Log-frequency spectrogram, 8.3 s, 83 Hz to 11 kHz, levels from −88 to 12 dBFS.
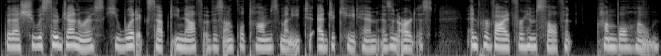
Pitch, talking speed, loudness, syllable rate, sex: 185 Hz, 205 wpm, -19 LUFS, 5.8 syllables/s, female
